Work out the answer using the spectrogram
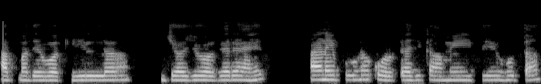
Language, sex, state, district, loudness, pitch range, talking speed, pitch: Marathi, female, Maharashtra, Chandrapur, -17 LUFS, 195-205 Hz, 135 wpm, 200 Hz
